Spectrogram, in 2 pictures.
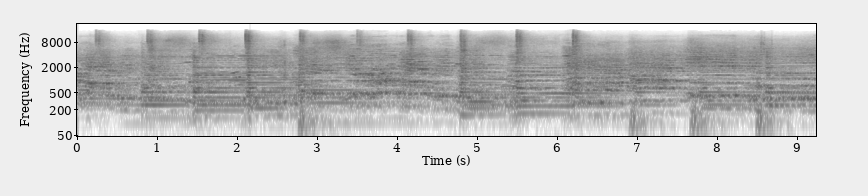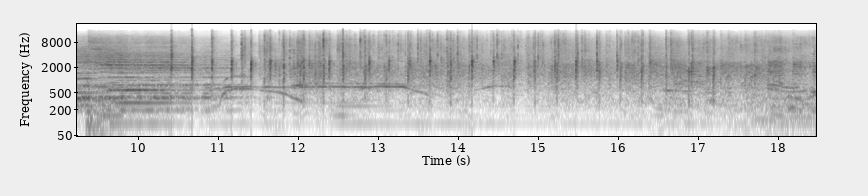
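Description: Gospel choir singing over a steady beat, with a violin playing along. About ten seconds in the song ends and the audience breaks into applause with a few whoops.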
